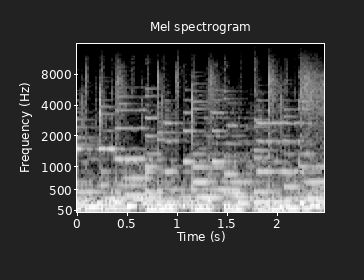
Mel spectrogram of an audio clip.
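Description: Instrumental break in a Yoruba gospel song, with no singing: a band's guitar lines over a moving bass and drums, playing at full volume.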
